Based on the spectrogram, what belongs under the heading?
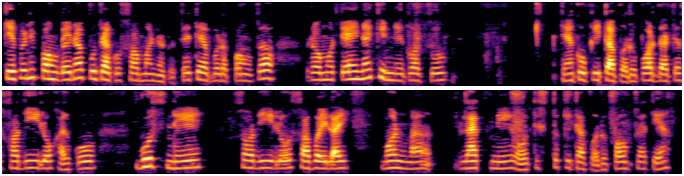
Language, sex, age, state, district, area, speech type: Nepali, female, 60+, West Bengal, Kalimpong, rural, spontaneous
